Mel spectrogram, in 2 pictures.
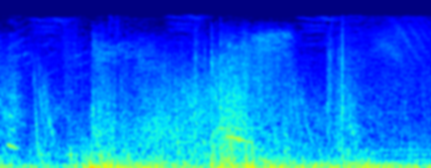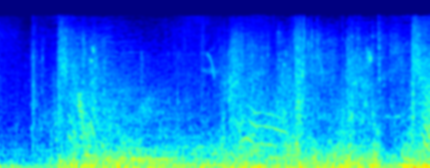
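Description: Energy blasts crackle and burst.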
